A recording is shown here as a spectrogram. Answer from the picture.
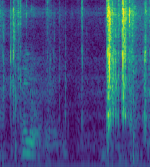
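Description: A foil trading-card booster pack wrapper crinkling in the hands: a short burst of crinkling about a second and a half in, after a quiet stretch.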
